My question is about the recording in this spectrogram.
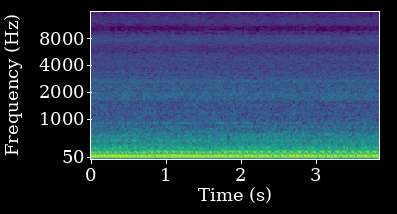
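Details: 2014 Dodge Charger SRT8 6.4L V8 with 72,000 miles and codes P0300/P0303. Deep idle stumbles rhythmically, dipping every few beats. After a swap from cylinder 3 to 5, the misfire stays on cylinder 3; injector swap is next.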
